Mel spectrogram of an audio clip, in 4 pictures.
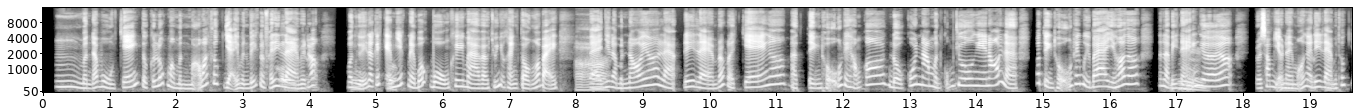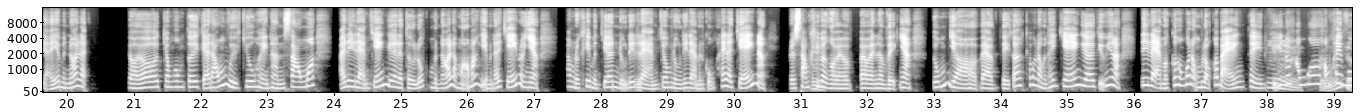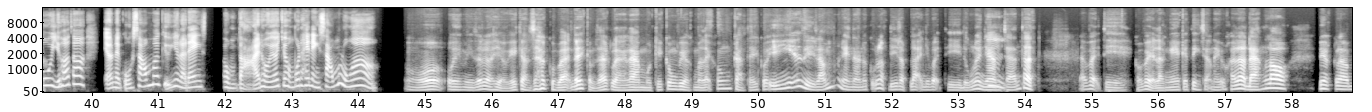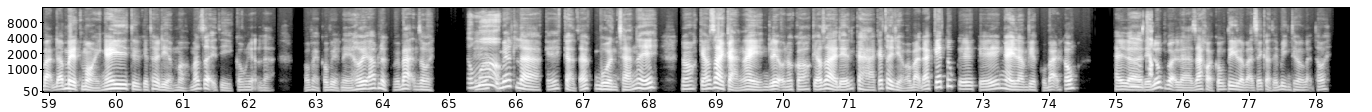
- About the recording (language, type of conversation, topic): Vietnamese, advice, Làm sao để chấp nhận cảm giác buồn chán trước khi bắt đầu làm việc?
- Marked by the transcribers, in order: other background noise; tapping; laughing while speaking: "giác"; background speech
